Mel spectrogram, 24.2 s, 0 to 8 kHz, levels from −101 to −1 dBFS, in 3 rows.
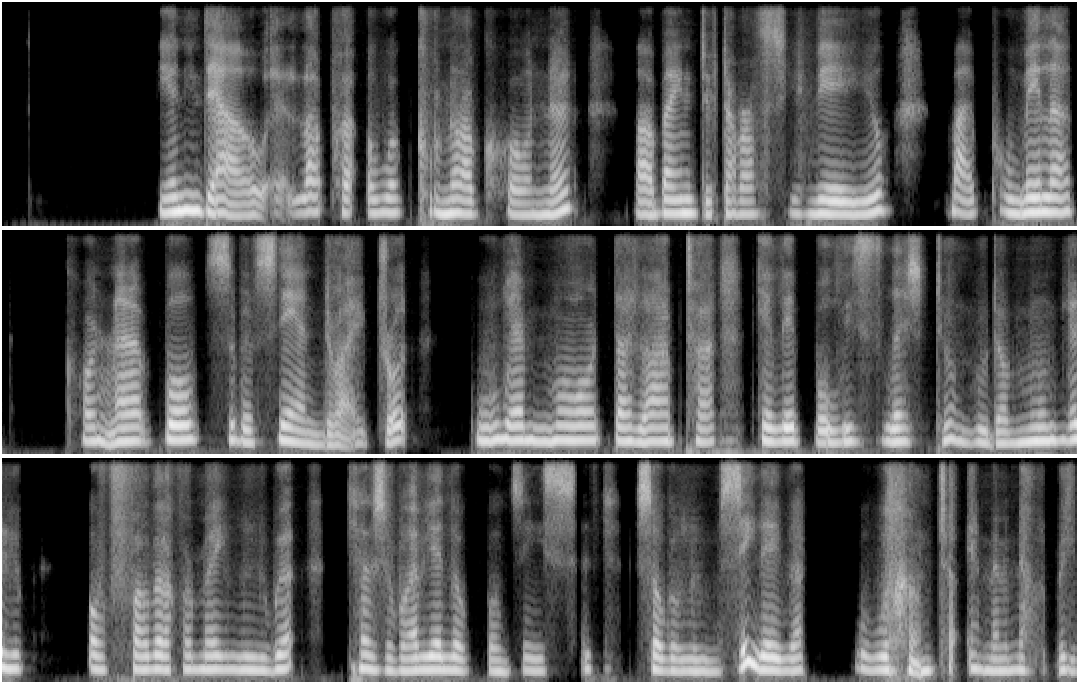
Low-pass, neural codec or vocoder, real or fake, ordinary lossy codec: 7.2 kHz; codec, 16 kHz in and 24 kHz out, 0.4 kbps, LongCat-Audio-Codec, four codebook decoder; fake; Opus, 64 kbps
